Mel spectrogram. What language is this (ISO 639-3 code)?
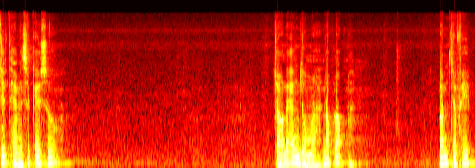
vie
